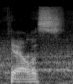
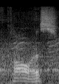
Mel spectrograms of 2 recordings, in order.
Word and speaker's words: Collis: Callis hitting the bench. Collis, rather, is how she pronounced it to me.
